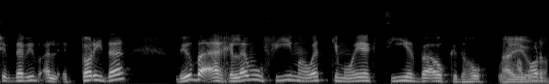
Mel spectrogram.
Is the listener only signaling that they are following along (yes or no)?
yes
